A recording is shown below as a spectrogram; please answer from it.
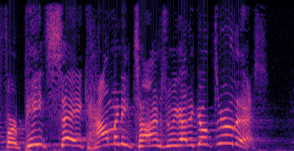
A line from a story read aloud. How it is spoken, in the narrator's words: She yells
